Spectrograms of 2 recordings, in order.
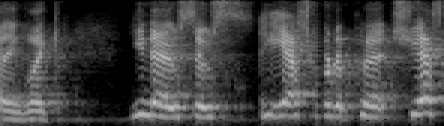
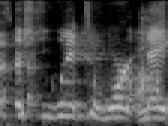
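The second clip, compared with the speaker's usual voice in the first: usual speaking voice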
